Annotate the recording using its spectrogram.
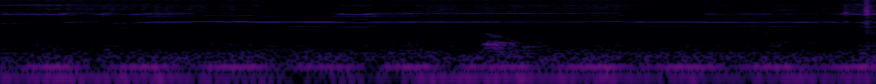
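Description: Faint low electrical hum that pulses a few times a second, with a faint steady high-pitched whine above it, from a running plasma-bulb oscillator bench setup.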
